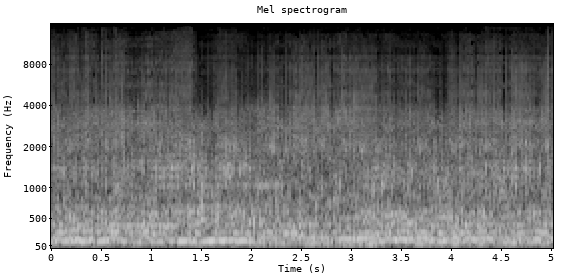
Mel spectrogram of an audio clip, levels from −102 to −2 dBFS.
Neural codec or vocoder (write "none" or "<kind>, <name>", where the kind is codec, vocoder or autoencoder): vocoder, BigVGAN v2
